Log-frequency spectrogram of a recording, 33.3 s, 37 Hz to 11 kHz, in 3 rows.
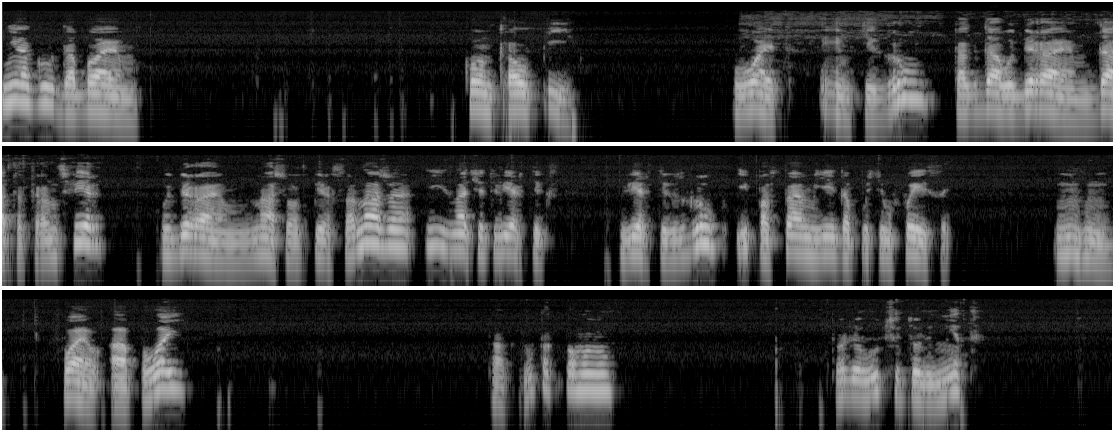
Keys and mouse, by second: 1.5 click, 3.1 shift+middle click, 3.8 shift+click, 5.1 ctrl+p, 10.6-11.6 drag, 12.7 click, 15.7 click, 16.2 click, 17.3 click, 18.7-20.1 drag, 22.6-23.6 drag, 24.7 space, 27.7-30.5 middle drag, 30.6 middle click, 31.6 space, 32.1-33.1 middle drag.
